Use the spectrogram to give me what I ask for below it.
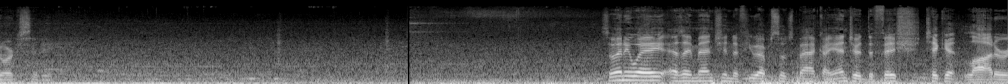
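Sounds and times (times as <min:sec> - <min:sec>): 
tour bus engine idling and creeping forward in city traffic: 0:00.0 - 0:09.1
city street noise: 0:00.0 - 0:10.0
speech: 0:00.1 - 0:00.8, 0:06.1 - 0:10.0.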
